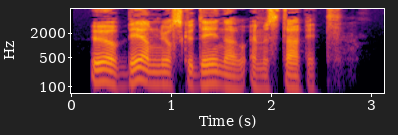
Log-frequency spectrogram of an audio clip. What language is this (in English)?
Breton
